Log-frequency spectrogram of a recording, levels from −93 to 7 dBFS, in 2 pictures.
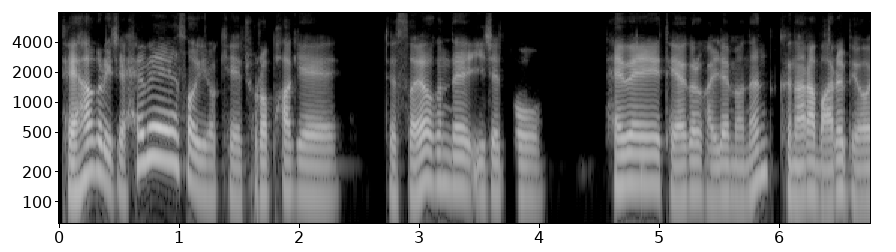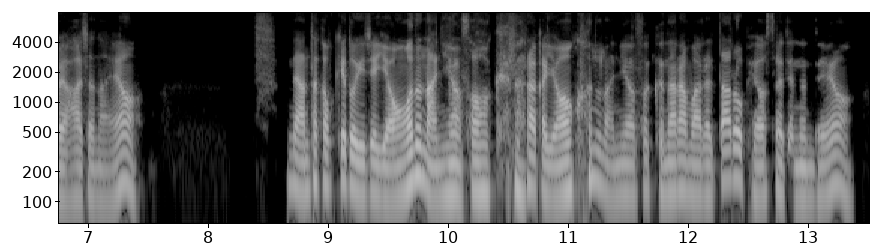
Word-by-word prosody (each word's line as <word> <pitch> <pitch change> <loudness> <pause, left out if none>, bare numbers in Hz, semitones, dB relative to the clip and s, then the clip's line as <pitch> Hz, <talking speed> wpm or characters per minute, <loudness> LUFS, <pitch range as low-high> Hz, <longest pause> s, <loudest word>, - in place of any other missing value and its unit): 대학을 190 +11 +5
이제 - - -2
해외에서 250 - +4
이렇게 120 -2 -5
졸업하게 120 -2 -2 0.4
됐어요. 120 +7 +1
근데 145 -3 0
이제 120 +1 -4
또 115 -2 -4 0.6
해외의 150 0 +4
대학을 120 +2 0
가려면은 120 +7 -2
그 - - -8
나라 115 +2 +5
말을 110 +4 +2
배워야 110 -2 -1
하잖아요. 110 +5 -3 1.2
근데 145 -2 0
안타깝게도 145 +2 0
이제 120 -1 0
영어는 120 +11 +3
아니어서 120 +2 +1
그 - - -8
나라가 125 -2 +1
영어권은 130 +6 0
아니어서 120 +2 -5
그 125 - -6
나라 125 +1 +2
말을 115 -1 -1
따로 165 +1 +1
배웠어야 115 -1 -4
됐는데요. 115 +3 -4
125 Hz, 395 characters per minute, -24 LUFS, 115-145 Hz, 1.2 s, 대학을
